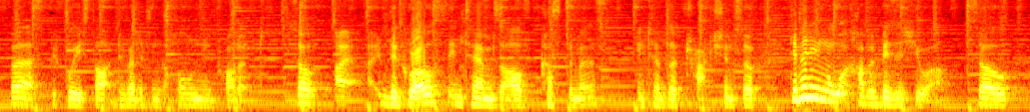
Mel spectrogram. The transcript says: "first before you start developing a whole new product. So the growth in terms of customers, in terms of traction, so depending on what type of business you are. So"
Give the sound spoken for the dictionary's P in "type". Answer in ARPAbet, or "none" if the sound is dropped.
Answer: none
